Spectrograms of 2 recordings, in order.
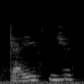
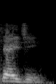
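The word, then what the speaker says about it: Gaethje: Gage? No, that's not how you say it. It's Justin Gage. Gagey.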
